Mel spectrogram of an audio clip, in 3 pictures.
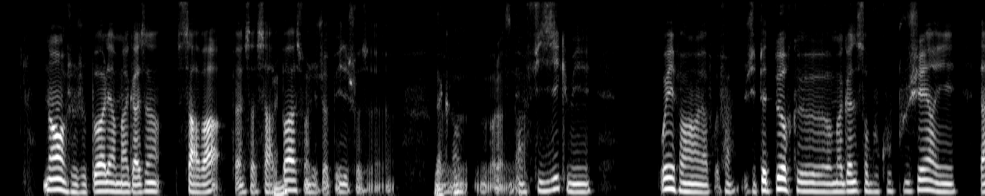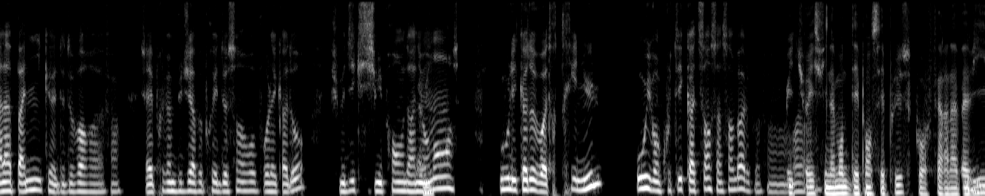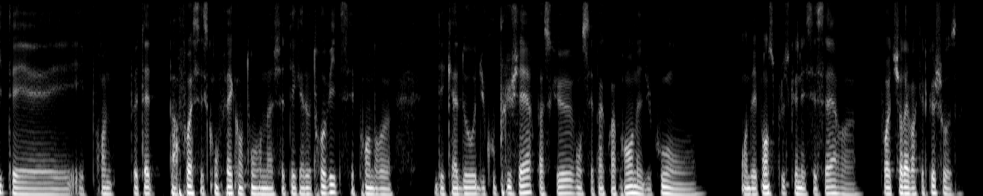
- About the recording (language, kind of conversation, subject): French, advice, Comment gérer la pression financière pendant les fêtes ?
- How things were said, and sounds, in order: stressed: "ça va"; drawn out: "et"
